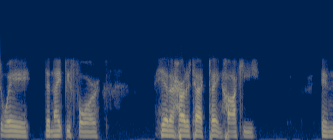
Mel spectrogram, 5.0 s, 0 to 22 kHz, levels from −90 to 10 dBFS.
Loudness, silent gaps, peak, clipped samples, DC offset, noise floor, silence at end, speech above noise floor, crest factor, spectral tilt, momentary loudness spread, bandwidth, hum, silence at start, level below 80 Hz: -28 LUFS; none; -6 dBFS; under 0.1%; under 0.1%; -77 dBFS; 0 s; 50 dB; 22 dB; -10 dB/octave; 13 LU; 4.1 kHz; none; 0 s; -56 dBFS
